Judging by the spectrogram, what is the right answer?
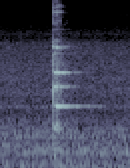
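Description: Heisey glass creamers and sugar bowls clink once as they are handled, a short bright ringing chink close by against a quiet background.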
